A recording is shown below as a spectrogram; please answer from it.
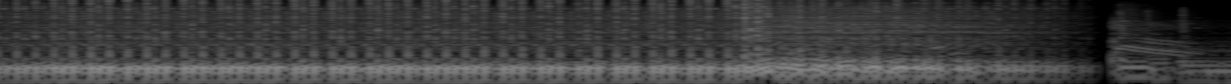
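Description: Harley-Davidson motorcycle's V-twin engine idling loudly with an even, rhythmic beat, cutting off abruptly near the end.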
